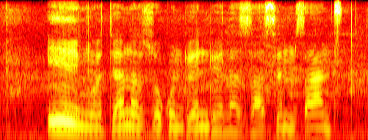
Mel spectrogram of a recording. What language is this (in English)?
Xhosa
